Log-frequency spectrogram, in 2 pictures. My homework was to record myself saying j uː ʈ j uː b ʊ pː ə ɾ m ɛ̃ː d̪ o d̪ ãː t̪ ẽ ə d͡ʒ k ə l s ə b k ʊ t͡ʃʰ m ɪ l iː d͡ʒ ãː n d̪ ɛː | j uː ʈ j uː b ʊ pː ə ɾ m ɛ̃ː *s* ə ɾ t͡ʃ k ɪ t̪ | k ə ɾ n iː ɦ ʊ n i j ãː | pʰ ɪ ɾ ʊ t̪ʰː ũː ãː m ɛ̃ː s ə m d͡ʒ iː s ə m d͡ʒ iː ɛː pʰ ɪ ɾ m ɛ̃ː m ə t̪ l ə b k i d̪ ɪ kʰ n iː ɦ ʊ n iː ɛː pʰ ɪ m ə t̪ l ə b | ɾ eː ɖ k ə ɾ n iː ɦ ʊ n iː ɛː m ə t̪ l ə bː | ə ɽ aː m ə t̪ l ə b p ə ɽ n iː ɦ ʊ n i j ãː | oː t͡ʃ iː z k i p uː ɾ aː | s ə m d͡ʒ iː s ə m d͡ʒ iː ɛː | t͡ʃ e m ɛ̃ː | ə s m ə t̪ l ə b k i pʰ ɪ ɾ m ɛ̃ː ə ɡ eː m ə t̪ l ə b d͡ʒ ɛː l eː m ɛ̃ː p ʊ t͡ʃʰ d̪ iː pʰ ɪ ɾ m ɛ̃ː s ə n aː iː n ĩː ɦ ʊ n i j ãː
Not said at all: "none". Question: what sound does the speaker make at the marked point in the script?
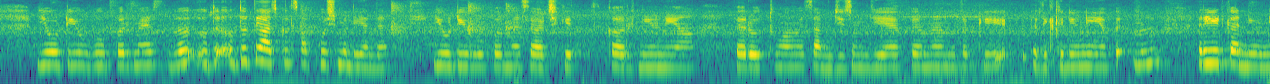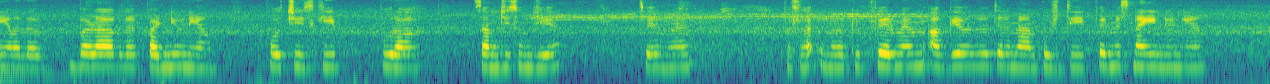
s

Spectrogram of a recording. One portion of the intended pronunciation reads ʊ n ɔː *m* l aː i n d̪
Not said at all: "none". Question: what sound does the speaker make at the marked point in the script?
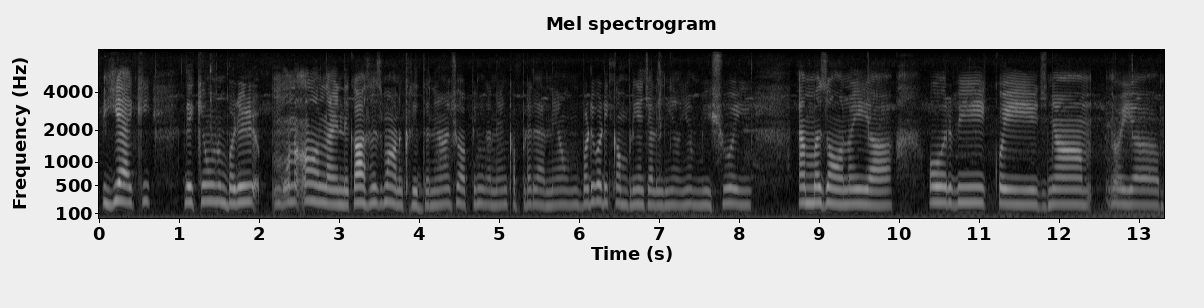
n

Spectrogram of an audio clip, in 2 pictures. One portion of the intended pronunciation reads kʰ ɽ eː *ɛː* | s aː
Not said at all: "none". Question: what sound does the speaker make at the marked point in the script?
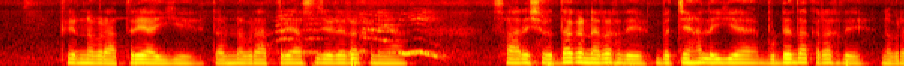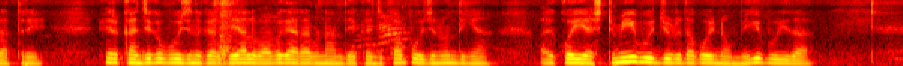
aː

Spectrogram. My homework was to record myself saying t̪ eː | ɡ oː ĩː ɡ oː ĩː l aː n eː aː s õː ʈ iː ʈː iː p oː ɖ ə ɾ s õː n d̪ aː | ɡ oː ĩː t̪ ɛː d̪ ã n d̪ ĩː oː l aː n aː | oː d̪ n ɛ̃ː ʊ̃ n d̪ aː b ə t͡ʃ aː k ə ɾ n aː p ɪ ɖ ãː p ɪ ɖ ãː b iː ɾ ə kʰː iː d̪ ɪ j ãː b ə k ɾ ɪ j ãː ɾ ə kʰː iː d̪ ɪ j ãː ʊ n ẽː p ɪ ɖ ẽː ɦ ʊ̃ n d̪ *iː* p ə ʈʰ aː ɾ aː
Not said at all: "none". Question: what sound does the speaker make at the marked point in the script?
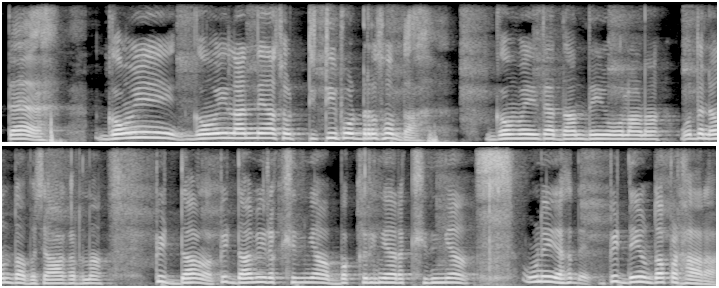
aː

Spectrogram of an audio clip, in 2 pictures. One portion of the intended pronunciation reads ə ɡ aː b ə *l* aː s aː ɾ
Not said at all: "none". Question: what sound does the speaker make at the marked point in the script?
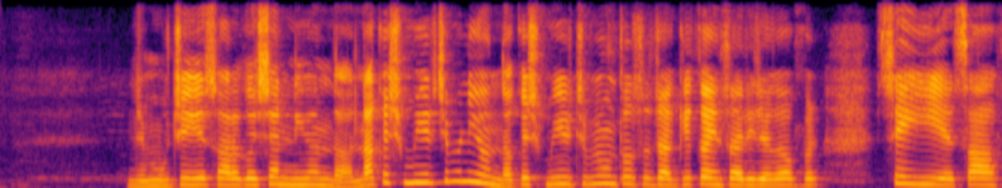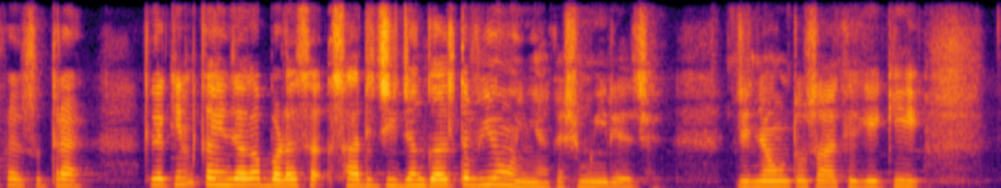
ɽ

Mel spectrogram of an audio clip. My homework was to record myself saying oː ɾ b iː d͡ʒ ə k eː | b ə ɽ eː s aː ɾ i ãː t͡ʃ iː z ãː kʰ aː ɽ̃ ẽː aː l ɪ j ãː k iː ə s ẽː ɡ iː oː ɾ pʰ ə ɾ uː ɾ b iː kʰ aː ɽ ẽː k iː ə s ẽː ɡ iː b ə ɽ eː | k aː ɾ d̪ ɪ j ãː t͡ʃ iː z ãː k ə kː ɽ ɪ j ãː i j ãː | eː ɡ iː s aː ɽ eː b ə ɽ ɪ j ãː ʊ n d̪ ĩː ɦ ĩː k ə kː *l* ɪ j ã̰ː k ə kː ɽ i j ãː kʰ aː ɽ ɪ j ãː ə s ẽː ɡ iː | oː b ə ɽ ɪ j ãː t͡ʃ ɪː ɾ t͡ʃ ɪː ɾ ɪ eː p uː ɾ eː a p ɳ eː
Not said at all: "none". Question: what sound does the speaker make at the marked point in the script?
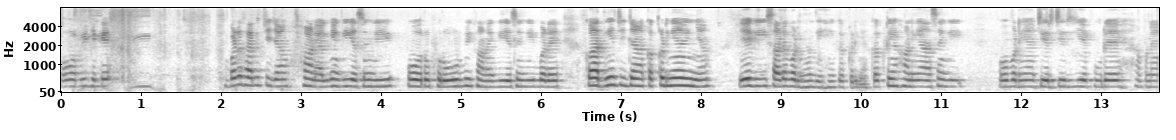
ɽ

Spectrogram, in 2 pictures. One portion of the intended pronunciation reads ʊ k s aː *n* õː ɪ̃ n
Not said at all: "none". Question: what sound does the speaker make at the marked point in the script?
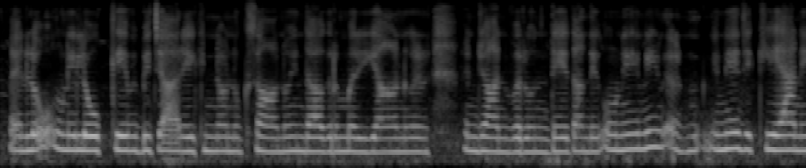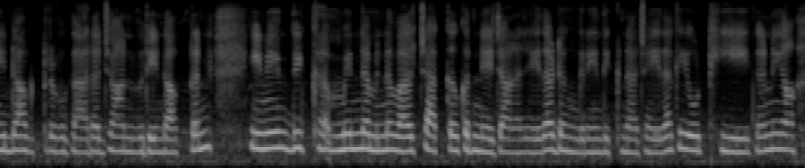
n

